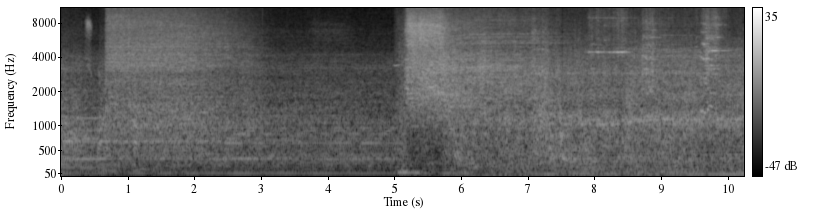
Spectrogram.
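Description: A train in Max Payne rolls along rails, loud and continuous with squealing wheels and rumbling rail noise, a sharp burst partway through.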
